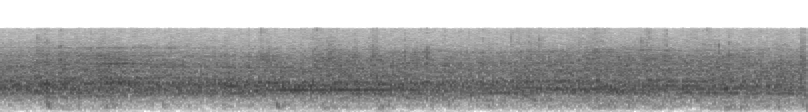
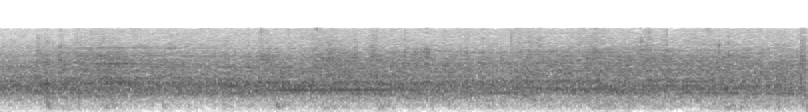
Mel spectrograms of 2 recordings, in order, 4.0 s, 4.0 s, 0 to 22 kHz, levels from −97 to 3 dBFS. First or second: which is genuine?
second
